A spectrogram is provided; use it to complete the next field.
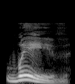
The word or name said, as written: wave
